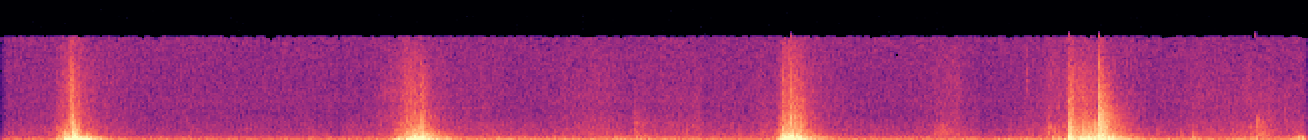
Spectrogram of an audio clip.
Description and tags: Blanket Throwing
Foley recording of throwing around a blanket
blanket, cloth, clothing, fabric, fold, folding, foley, woosh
